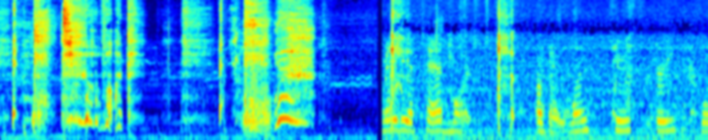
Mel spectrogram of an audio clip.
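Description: Several sharp sneeze bursts with gasps and throat sounds, then talking and laughter over faint music; sneezing from nasal irritation.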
